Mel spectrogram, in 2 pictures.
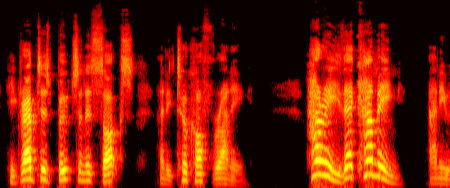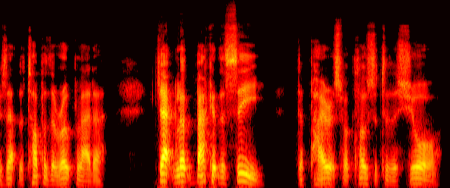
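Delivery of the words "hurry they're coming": high, loud warning cry; raised, high-pitched alarm; urgent calling out. A narrator's reading. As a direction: call a frantic warning from a distance. Annie calls urgently from rope ladder.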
